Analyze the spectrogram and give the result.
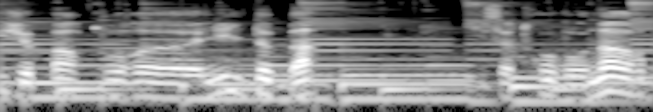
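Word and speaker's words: Batz: Alors ça s'écrit Bats, ça se prononce Bas.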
